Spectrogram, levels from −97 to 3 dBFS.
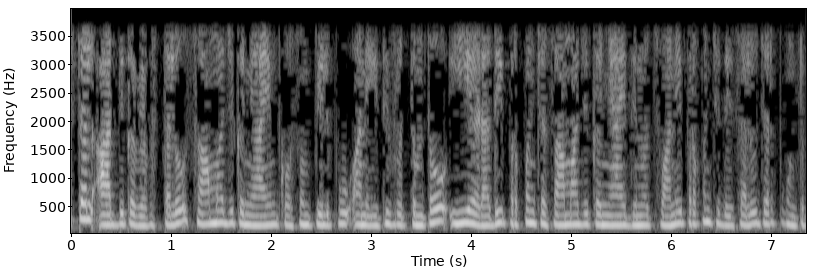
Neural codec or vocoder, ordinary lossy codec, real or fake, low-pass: none; none; real; 3.6 kHz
